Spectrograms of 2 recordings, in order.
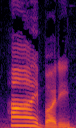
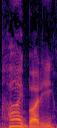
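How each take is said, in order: First: Louder, higher hi buddy; mock greeting. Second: Said in the usual way. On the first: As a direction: throw the hi buddy up and out. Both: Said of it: "repeating the greeting".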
